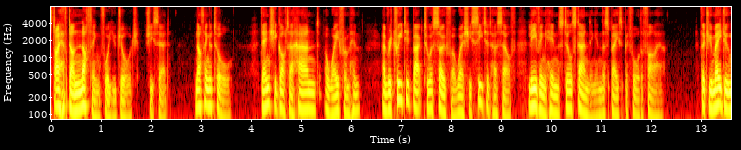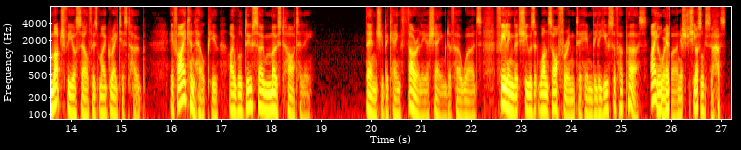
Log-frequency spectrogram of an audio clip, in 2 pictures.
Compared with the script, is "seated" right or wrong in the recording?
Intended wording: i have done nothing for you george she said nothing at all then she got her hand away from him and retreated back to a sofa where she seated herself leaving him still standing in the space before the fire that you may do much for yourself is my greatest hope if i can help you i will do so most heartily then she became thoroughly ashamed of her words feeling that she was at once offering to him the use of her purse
right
